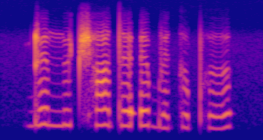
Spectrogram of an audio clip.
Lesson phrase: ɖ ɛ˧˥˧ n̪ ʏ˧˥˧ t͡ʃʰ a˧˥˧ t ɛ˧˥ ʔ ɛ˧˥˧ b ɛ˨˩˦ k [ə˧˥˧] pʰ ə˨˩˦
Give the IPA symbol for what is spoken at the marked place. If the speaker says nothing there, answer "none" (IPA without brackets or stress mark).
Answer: ə˨˩˦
